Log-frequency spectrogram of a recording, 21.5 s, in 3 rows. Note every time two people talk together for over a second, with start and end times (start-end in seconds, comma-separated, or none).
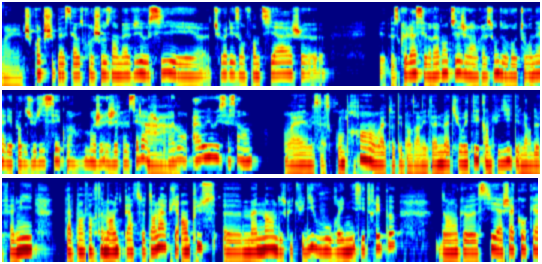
none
